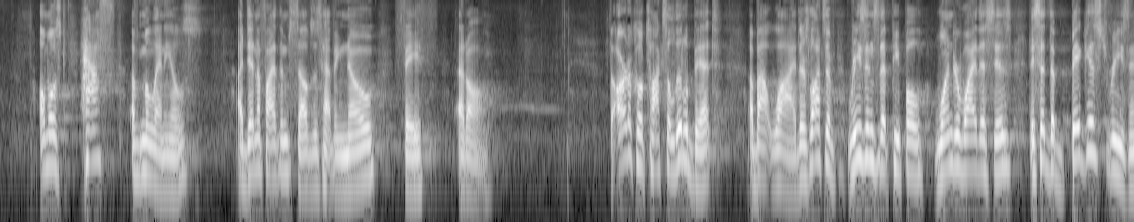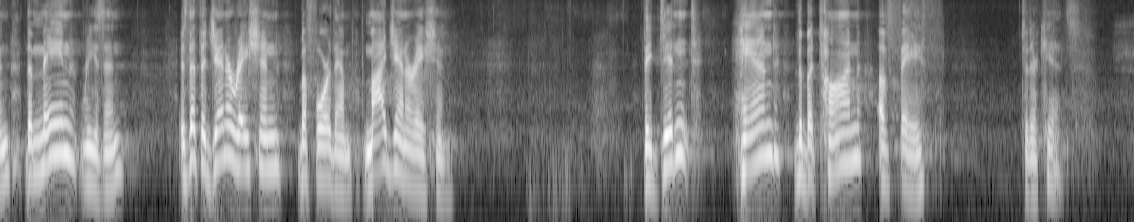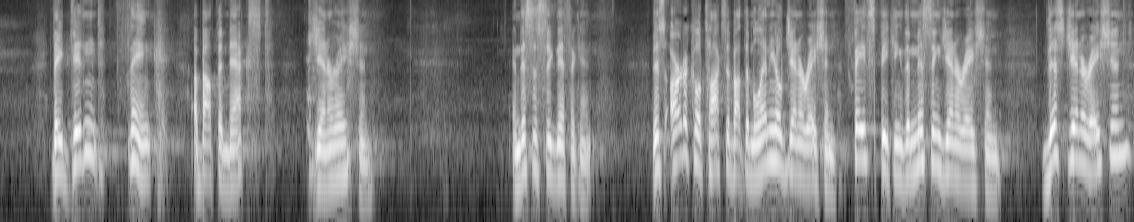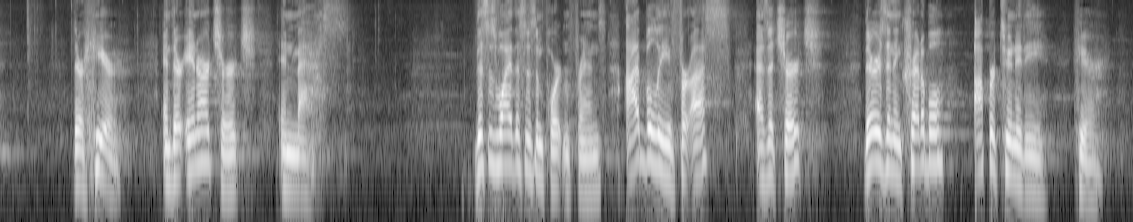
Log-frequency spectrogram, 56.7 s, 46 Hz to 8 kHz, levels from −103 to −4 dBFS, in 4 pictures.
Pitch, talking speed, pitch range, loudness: 160 Hz, 115 wpm, 135-190 Hz, -18 LUFS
